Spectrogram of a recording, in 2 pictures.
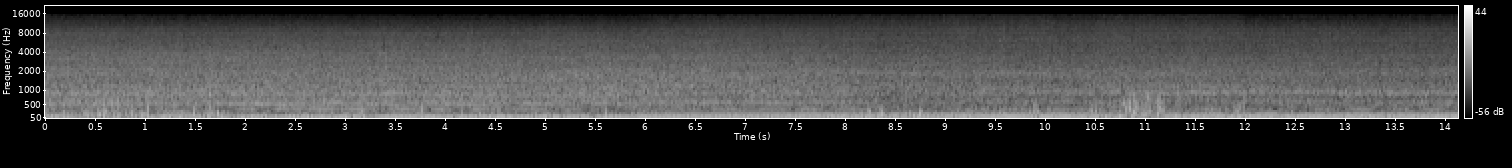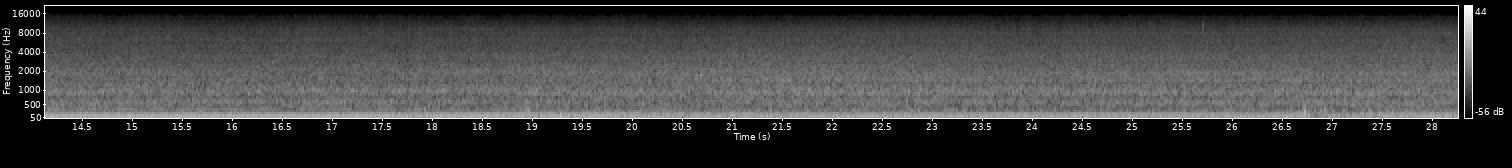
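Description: Lamborghini Aventador's 6.5-litre V12 idling steadily, a low even engine note that holds one pitch throughout.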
